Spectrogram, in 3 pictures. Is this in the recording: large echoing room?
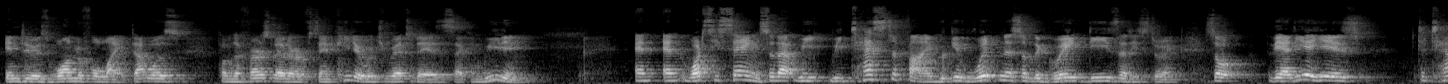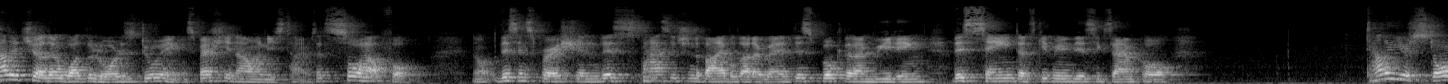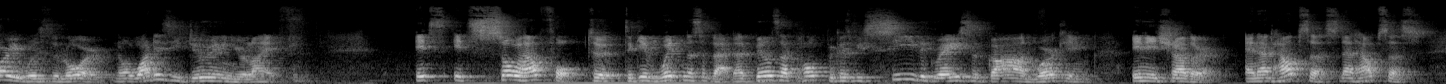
yes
